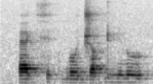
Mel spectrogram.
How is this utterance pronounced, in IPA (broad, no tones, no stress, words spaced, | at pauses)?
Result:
ækxek bo d͡ʒɒkɖʱiðu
